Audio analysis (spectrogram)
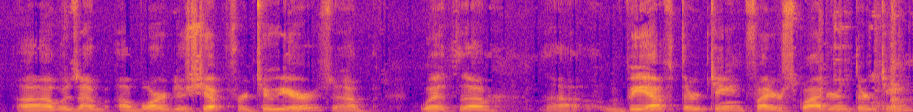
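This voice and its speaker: The speech comes at a very slow pace with an American accent. Intonation stays fairly even over noticeable background noise. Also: man. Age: 70s. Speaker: navy veteran. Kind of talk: interview. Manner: halting, many fillers.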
